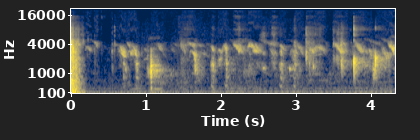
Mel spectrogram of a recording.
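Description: A native rooster on a small backyard farm gives soft, scattered clucks and short calls at low level, with no talking.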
